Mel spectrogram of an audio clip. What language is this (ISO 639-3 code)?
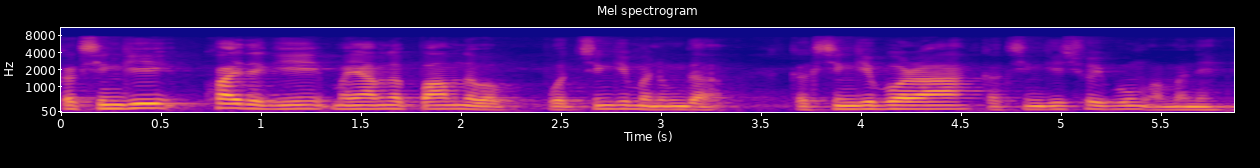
mni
